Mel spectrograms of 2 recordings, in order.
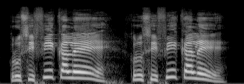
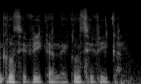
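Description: First: Very high, loud cry, the second one slower; crowd shouting. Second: Much softer, low murmured "Crucifícale"; almost under the breath; quiet recalled cry. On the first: A narrator's reading. Crowd cries out to Pilate for crucifixion, high loud shout. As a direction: roar for the crucifixion like a mob. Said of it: "volvieron a dar voces diciendo". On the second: Retold or imitated. Preacher softly recalls the crowd's cry, quiet murmur.

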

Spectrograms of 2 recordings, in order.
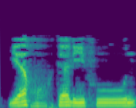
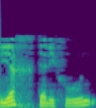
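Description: First: يختلفون with a light ي and a heavy خ; slow model take of يختلفون; correct tajweed. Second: يختلفون with the خ made light by the ي; wrong, thinned خ. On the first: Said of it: "ترقق الياء وتفخم الخاء". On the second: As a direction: show the mistake in يختلفون. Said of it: "لا نقول". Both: Shown as a demonstration.

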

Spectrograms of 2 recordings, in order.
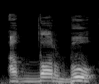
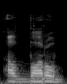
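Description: First: "الضرب" said ad-darbu, silent vowel after r, final u; original case ending. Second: "الضرب" said ad-darub, u moved onto r; pause by transfer. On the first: Teacher gives the original form, "الضرب" said ad-darbu. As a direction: sound the closing u in "الضرب": ad-darbu. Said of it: "هذا أصله". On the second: Teacher shows vowel transfer, "الضرب" said ad-darub. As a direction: stop on b after u: ad-darub. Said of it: "انقلها إلى الراء وسكن الباء". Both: Shown as a demonstration.

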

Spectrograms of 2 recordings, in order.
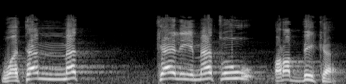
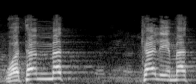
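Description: First: كلمة ربك read through as "kelimet rabbika" with the ta sounded; slow recitation linking كلمة ربك with a clear t; joined recitation. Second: كلمة said as "kelime" at the pause; pausal stop. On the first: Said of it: "بصوا عندكم كده في سورة الأنعام". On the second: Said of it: "هنقف عليها كلمة ولا كلمة؟". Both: Shown as a demonstration.

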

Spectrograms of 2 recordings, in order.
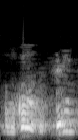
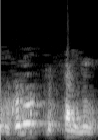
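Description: First: السلم said as silm, the sin with a short i; silm with kasra. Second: السلم said as salm, the sin with an open a; salm with fatha. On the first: Teacher shows the first reading to his students, silm with kasra. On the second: Teacher shows the second reading to his students, salm with fatha. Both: Shown as a demonstration. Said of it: "السلم بكسر السين وفتحها".

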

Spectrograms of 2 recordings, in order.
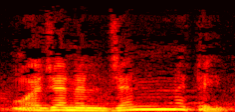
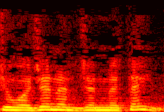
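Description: First: Slow "وجنى الجنتين" with a long humming double n; correct ghunna. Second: "وجنى الجنتين" with the double n cut short; wrong, no ghunna. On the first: Teacher models the required ghunna, "الجنتين" with held n. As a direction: hold the nasal n inside "الجنتين". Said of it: "النون التانية اللي عليها الشدة لازم تغن". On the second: Teacher shows what not to say, "الجنتين" without nasal hold. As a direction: pass over the n of "الجنتين" without humming. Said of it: "ما تقولش". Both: Shown as a demonstration.

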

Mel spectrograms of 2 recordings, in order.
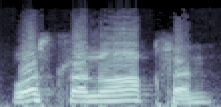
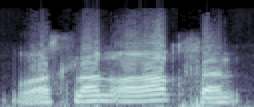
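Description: Both takes have the same delivery.

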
